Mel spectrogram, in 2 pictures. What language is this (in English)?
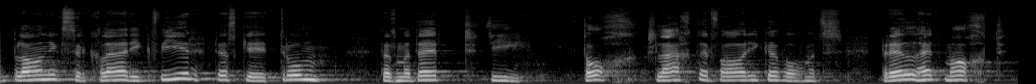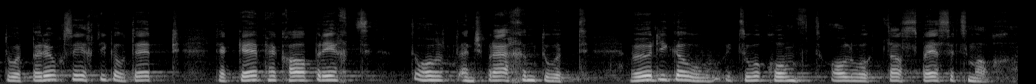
Swiss German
